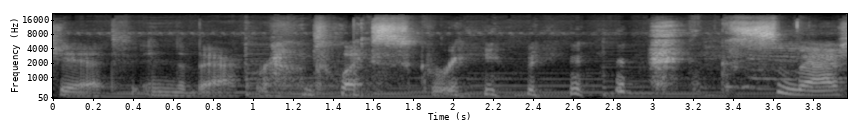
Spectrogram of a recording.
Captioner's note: laughing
